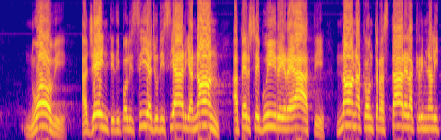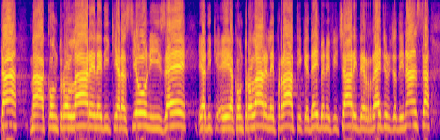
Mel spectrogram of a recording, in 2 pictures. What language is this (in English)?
Italian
